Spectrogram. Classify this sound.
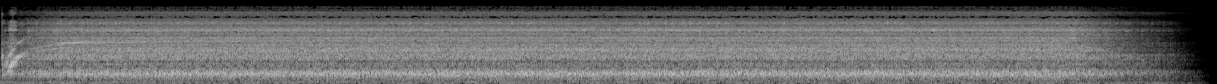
Sound effects > Objects / House appliances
